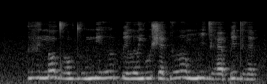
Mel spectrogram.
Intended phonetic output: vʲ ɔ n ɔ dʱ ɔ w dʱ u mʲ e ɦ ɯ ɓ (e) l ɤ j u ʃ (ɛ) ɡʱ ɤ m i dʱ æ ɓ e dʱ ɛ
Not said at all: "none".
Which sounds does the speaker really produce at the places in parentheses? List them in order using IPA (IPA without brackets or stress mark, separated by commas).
e, æ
